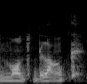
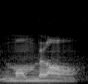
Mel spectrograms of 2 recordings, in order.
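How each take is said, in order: First: The final consonants are clearly pronounced. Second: The final consonants are dropped or softened. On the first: The speaker calls it wrong. "If you say Mont Blanc, then people on the internet will yell at you" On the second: The speaker calls it right. "You have to say Mont Blanc. ... They don't like consonants"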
